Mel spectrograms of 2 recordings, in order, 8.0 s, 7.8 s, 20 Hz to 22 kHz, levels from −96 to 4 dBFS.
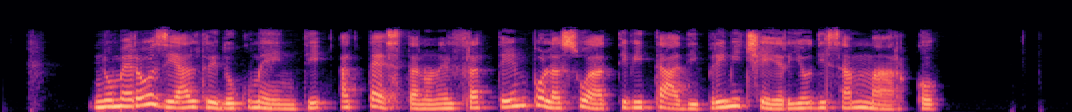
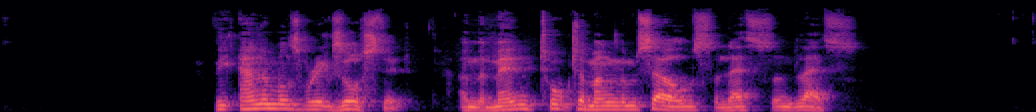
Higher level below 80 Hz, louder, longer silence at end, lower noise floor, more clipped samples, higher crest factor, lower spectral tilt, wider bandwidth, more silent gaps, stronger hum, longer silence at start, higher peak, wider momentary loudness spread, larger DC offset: first, -52 dBFS vs -70 dBFS; first, -15 LUFS vs -30 LUFS; second, 1 s vs 1.35 s; second, -71 dBFS vs under -90 dBFS; neither; second, 14 dB vs 20 dB; about the same, -5 dB/octave vs -5 dB/octave; second, 7.8 kHz vs 16 kHz; neither; neither; second, 0.7 s vs 1.6 s; first, -2 dBFS vs -12 dBFS; second, 7 LU vs 11 LU; neither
